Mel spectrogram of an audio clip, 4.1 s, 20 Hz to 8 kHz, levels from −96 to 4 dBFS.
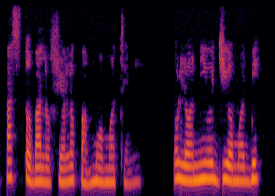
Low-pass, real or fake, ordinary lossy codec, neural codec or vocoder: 7.2 kHz; real; none; none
